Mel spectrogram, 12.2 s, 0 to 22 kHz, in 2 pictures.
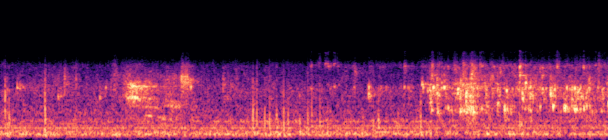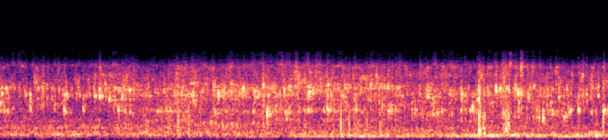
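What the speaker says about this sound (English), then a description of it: "the next fun part will be getting all of this water to pour through here" Hot 150-degree water pours through a homebrew Oktoberfest mini mash, a steady, fairly quiet trickling and gushing that grows fuller partway through.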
